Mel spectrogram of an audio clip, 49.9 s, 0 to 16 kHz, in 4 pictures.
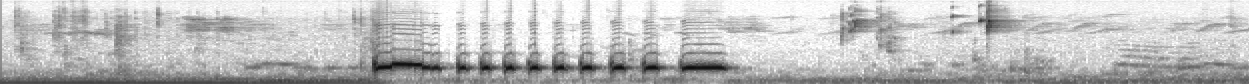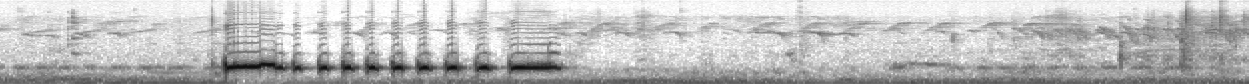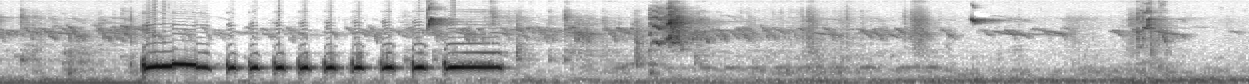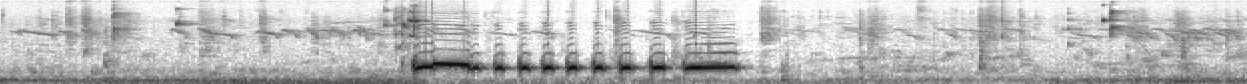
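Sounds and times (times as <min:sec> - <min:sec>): dove singing coos: 0:02.1 - 0:07.5, 0:11.2 - 0:36.9, 0:37.8 - 0:45.2
soft drawn-out dove coos: 0:03.6 - 0:07.4, 0:14.6 - 0:18.2, 0:26.4 - 0:30.1, 0:41.6 - 0:45.0.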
